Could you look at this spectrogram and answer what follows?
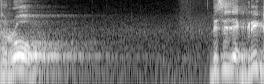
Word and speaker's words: rho: This proportionality constant, which is represented by a Greek alphabet pronounced as rho.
